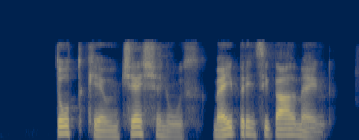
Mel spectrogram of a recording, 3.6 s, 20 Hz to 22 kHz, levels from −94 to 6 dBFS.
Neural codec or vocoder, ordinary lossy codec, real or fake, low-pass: autoencoder, 48 kHz, 32 numbers a frame, DAC-VAE, trained on Japanese speech; MP3, 64 kbps; fake; 7.2 kHz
